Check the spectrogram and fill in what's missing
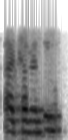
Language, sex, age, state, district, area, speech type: Hindi, female, 18-30, Madhya Pradesh, Gwalior, urban, conversation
